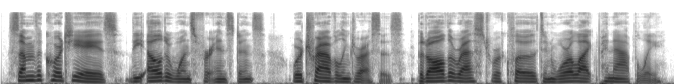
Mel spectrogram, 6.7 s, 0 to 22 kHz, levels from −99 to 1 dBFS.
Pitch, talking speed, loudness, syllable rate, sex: 145 Hz, 170 wpm, -19 LUFS, 5.5 syllables/s, female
